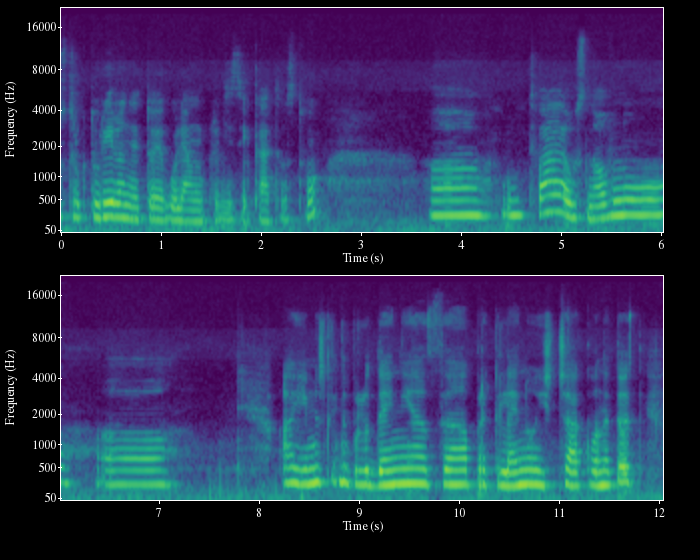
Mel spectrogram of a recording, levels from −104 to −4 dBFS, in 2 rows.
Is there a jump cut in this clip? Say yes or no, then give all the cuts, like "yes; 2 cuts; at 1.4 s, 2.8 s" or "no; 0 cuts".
no; 0 cuts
